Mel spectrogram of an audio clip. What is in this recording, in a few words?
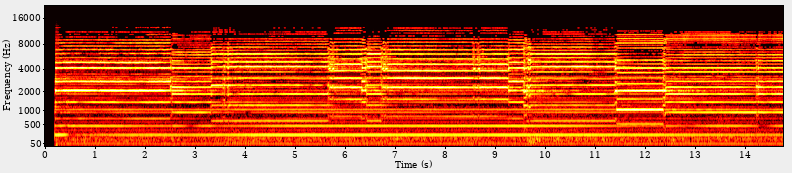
pipes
